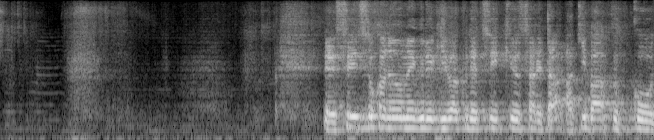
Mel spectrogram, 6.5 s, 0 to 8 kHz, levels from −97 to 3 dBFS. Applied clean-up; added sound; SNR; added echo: neural separator model SepFormer DNS4.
